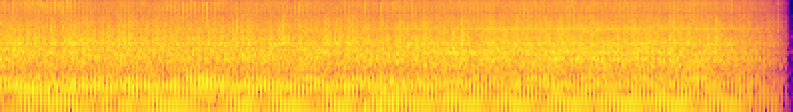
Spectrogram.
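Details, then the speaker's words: Petrol generator that would not hold revs, after its carburettor was cleaned and its channels flushed, started from the battery: steady, even drone with a slight soft sputter, holding its speed; normal running. "заводимроставстала жара є те що він почортує це його нормальна робота"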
